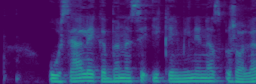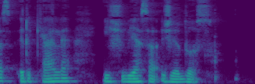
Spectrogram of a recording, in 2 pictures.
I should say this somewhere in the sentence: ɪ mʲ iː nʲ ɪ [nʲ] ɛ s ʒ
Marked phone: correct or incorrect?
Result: correct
